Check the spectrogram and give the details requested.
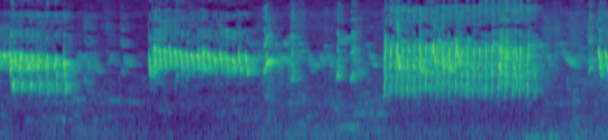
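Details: Loud, clear song of a greater green leafbird, used as a lure and training recording: a harsh, buzzy rattle, a rapid, even trill, mixed short notes, then a broad, grating, rasping burst.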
